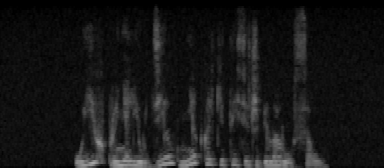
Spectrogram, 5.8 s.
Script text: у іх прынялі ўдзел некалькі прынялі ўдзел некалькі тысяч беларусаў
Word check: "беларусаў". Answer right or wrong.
right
